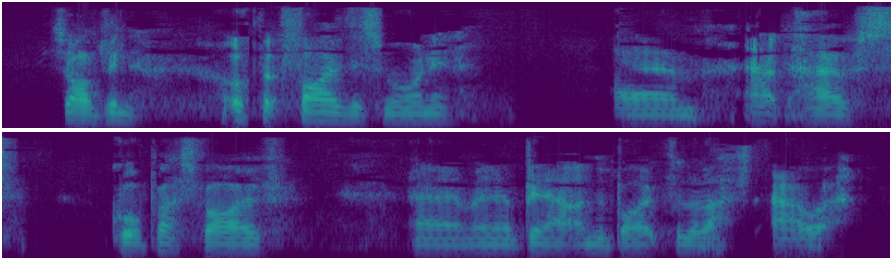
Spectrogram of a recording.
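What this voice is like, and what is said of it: Out of breath, breathless speech. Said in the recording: “I'm out of breath because I've just done a 5K bike ride”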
